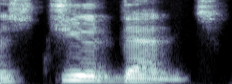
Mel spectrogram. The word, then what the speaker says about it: student: Tiene dos sílabas, Miren, la primera sílaba está compuesta por esto que está acá, que es la sílaba tónica, y la segunda sílaba es esta, que solo es el sonido ent, de la N y la T.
